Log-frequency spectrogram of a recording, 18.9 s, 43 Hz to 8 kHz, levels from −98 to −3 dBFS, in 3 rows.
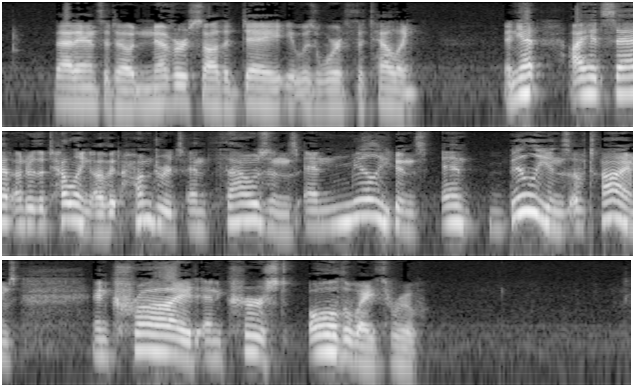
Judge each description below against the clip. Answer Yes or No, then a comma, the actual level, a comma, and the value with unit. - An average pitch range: No, wide, 7.3 semitones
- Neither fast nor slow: No, slow, 125 wpm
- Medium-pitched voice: Yes, medium, 145 Hz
